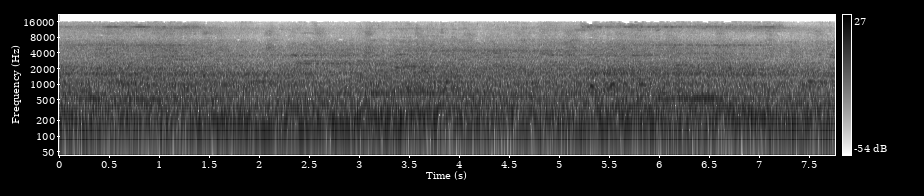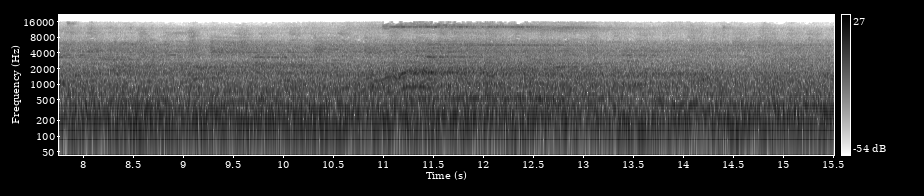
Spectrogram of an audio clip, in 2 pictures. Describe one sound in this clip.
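A ride car rumbles along an elevated track in a large echoing hall.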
